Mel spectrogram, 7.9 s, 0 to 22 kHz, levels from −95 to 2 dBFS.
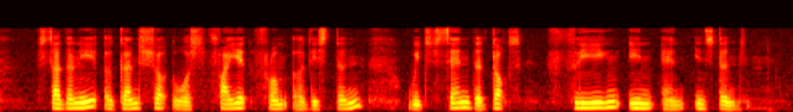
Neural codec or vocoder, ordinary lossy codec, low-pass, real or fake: none; none; none; real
